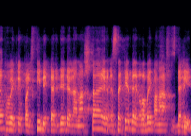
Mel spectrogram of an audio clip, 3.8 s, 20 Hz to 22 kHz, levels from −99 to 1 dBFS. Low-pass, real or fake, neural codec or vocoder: 10.8 kHz; fake; codec, 44.1 kHz, 2.6 kbps, SNAC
